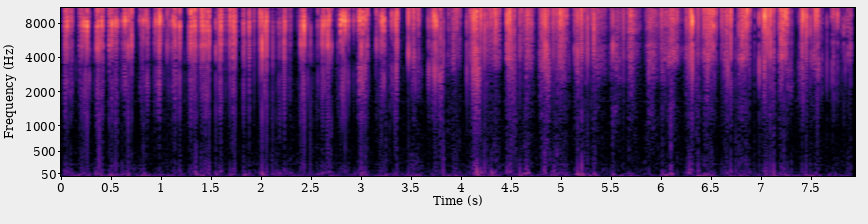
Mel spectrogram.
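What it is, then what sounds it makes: Glass globe paperweight scratched with nails. A palm-sized solid clear glass globe paperweight with etched continents, held in one hand, is rapidly scratched by long acrylic nails. The result is a continuous stream of quick, dry scratching strokes with a bright, hissy edge over a low, muffled rumble of handling, each stroke dying away almost instantly.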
